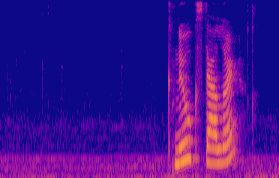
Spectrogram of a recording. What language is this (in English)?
Faroese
